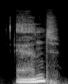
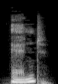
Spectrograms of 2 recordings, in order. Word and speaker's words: and: AND. AND. Manchmal wird das D komplett verschluckt. N.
